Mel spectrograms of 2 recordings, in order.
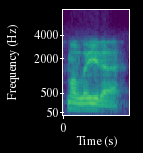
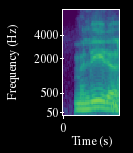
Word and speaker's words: Maleta: How do you like to pronounce Uh, it? Maleta. Melita, there you go.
